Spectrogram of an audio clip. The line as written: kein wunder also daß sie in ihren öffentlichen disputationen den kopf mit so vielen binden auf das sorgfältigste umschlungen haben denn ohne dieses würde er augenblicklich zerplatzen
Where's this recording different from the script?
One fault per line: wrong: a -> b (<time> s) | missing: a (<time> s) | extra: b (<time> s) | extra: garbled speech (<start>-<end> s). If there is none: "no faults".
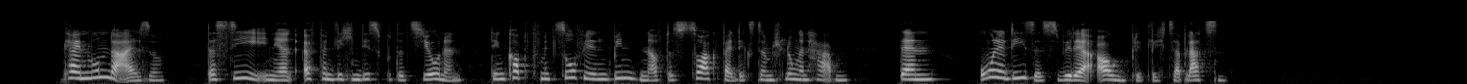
no faults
